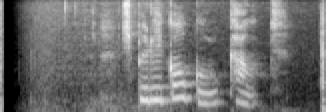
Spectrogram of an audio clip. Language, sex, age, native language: Icelandic, male, 9, Icelandic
